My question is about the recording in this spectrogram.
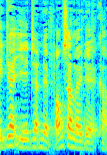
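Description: Speech only: a man giving a Buddhist sermon in Burmese.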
